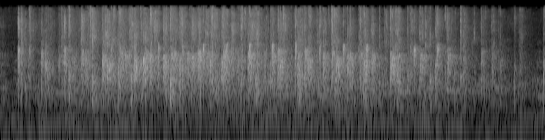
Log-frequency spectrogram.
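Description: Audience applauding: many hands clapping together, starting just after the talk's close and dying away near the end.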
